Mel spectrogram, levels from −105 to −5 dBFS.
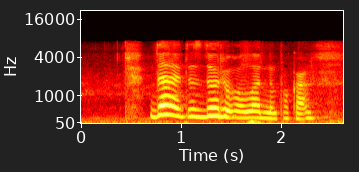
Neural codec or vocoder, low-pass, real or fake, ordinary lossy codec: none; 7.2 kHz; real; AAC, 48 kbps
